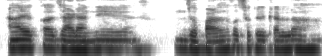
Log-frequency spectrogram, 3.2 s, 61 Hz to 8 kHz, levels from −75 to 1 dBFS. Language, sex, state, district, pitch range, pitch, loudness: Konkani, male, Goa, North and South Goa, 120-125 Hz, 120 Hz, -18 LUFS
